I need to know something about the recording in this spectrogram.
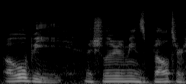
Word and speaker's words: obi: Uh it's a Japanese word pronounced obi which literally means belter or sash.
